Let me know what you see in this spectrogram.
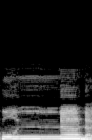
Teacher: Dua harakat. Nun ada sabdu, tekan ke dalam nun dan dengung dua harakat. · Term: Wajibul gunnah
